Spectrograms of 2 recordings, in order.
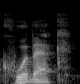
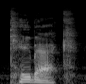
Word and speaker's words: Quebec: That's how you say it, folks. It's not Quebec. That's how I usually say it. As a Western Canadian, it's Quebec. You hit that K.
